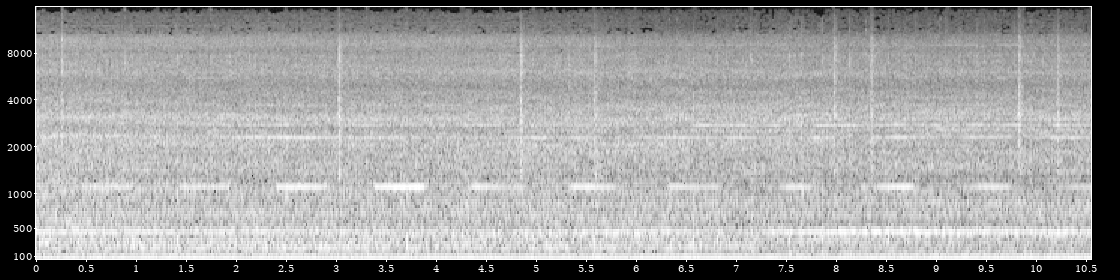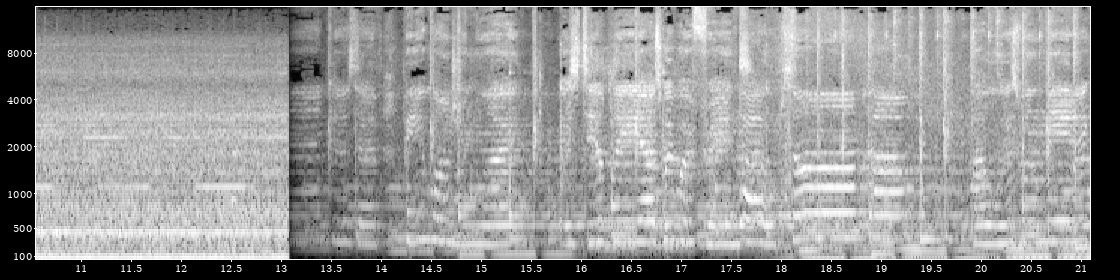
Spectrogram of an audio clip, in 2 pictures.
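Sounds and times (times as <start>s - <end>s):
backup alarm beeping: 0.0s - 13.1s
diesel engine running: 0.0s - 13.1s
music: 13.1s - 21.0s.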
